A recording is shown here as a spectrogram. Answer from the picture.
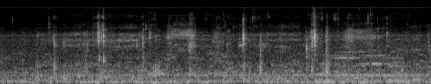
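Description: Close-up eating sounds of rice and fish curry eaten by hand: chewing and lip smacking, with several sharp wet mouth clicks. A faint steady hum comes in about halfway.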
